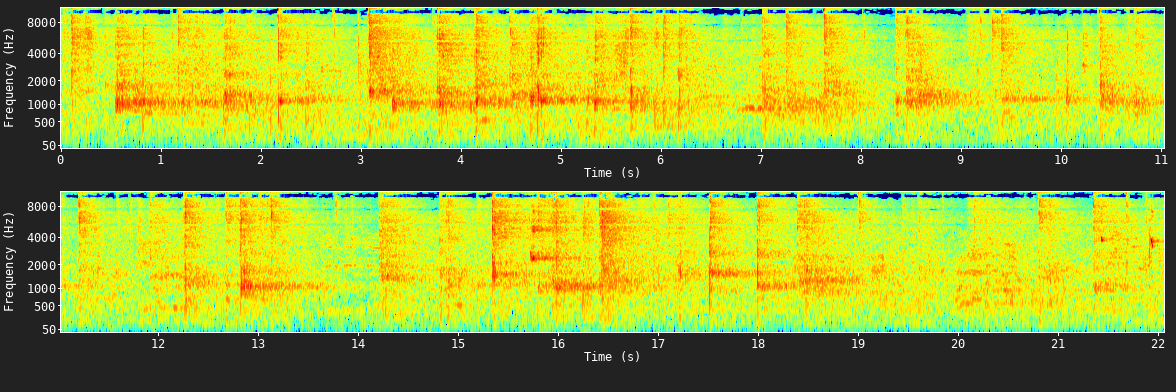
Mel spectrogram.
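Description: Pickleball paddles striking hard plastic balls, sharp pops at irregular intervals from several courts, mixed with indistinct chatter of players, echoing in a large indoor hall.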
